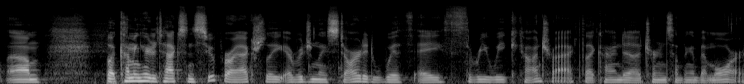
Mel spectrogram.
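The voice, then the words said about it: American accent. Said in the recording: “having an American accent”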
